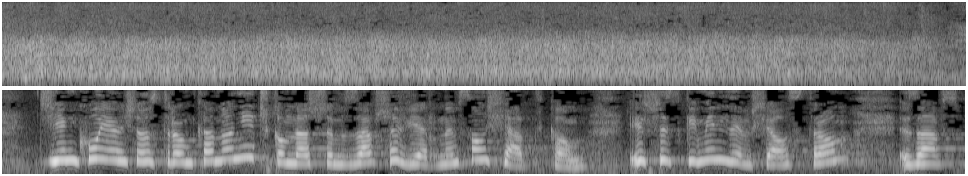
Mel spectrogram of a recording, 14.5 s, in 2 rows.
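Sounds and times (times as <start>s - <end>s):
audience applause: 0.0s - 7.3s
speech: 7.7s - 14.4s.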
